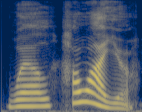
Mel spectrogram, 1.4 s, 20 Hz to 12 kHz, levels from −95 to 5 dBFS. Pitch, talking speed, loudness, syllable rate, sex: 220 Hz, 170 wpm, -18 LUFS, 4.6 syllables/s, female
